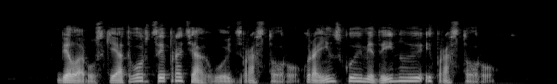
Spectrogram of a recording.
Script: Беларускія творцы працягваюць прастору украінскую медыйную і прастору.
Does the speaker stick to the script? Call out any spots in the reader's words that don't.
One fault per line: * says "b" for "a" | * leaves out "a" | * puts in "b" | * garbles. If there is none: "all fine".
all fine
